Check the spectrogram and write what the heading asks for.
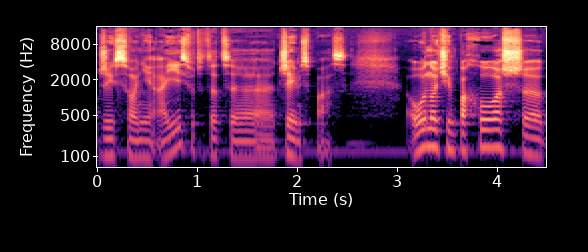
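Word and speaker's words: JMESPath: Произносится оно как James Pass. То есть я бы сказал JMS, но James Pass.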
